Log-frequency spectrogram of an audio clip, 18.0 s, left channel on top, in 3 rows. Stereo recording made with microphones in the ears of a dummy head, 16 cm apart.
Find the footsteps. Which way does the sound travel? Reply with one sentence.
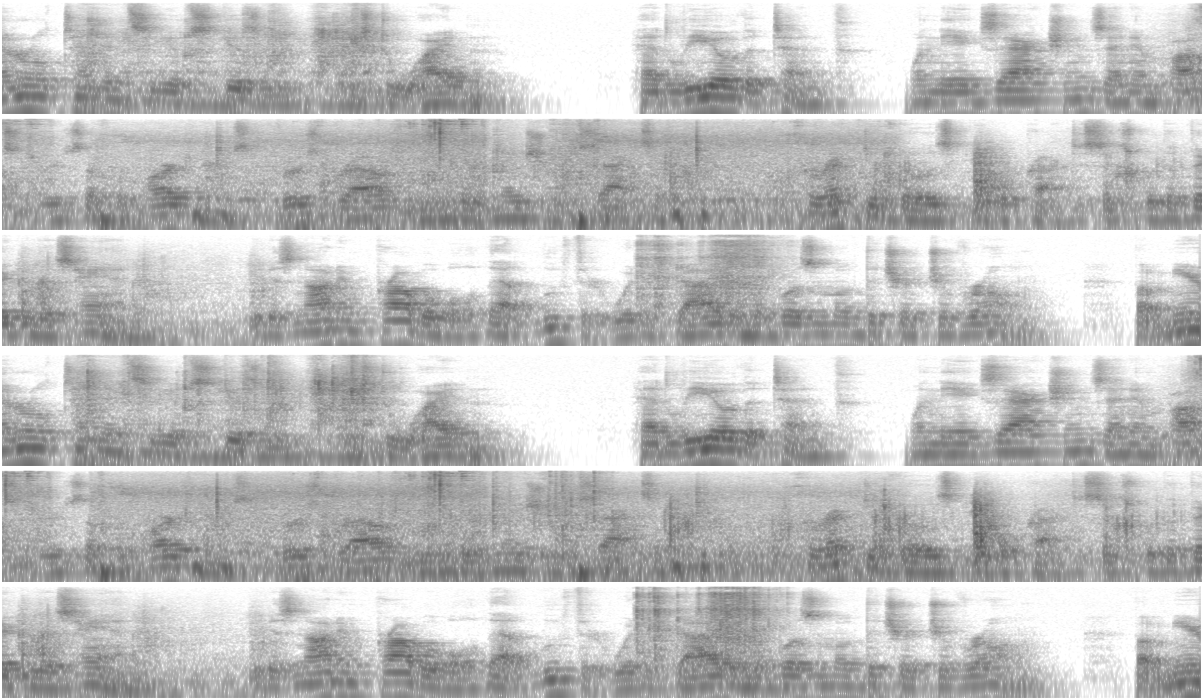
In this clip you hear the footsteps move from left to right and back again.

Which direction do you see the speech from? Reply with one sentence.
You can hear the speech in the centre.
